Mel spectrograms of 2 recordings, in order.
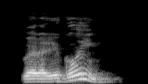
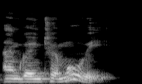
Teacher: It should be going up. That is called rising tone. Answer should be falling tone.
